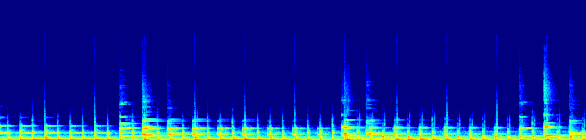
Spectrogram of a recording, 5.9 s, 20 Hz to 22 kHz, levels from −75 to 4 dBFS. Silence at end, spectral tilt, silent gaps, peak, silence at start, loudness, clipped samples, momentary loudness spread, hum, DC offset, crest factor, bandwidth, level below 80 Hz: 0 s; -8 dB/octave; none; -2 dBFS; 0 s; -19 LUFS; under 0.1%; 5 LU; none; under 0.1%; 16 dB; 9.2 kHz; -26 dBFS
